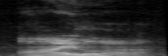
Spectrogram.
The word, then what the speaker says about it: Isla: Also in Spanish, it's pronounced how it's spelled, but her name is pronounced Isa.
